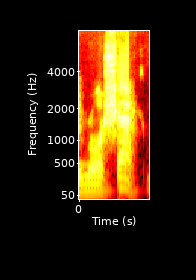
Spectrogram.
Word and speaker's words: Rorschach: And I went, oh, I've been saying it wrong all this time. It's actually Rorschach.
